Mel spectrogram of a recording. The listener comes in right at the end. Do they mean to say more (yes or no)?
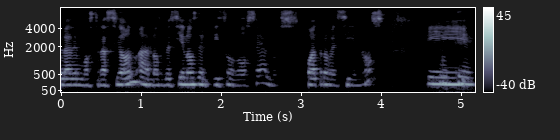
no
